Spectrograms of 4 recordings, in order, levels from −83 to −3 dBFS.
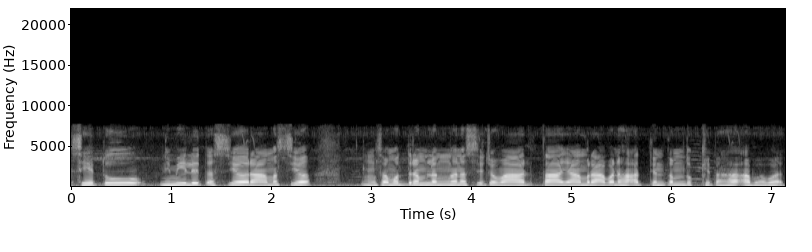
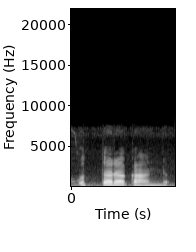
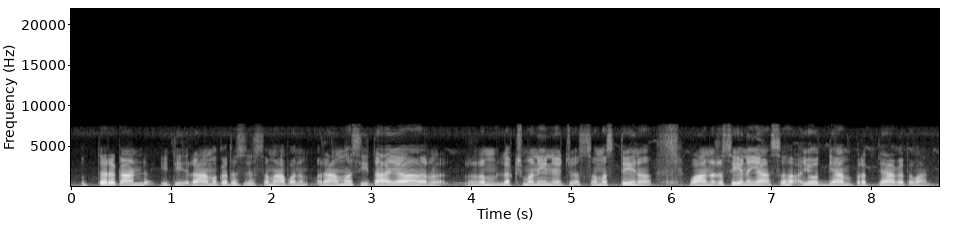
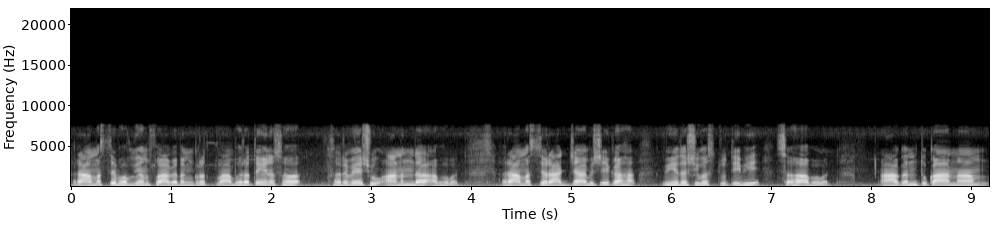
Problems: constant background noise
